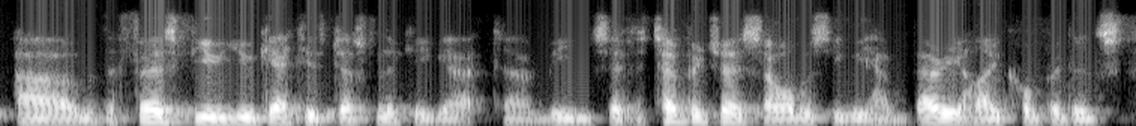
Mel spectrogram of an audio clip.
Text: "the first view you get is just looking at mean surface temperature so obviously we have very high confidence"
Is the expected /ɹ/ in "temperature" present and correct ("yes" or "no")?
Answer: yes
